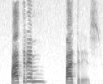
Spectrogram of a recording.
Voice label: "patrem patres", latin; santillana

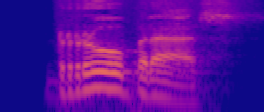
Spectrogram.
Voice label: "rubras", Latin; santillana

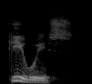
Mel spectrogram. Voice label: "civis", latin; santillana

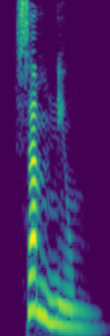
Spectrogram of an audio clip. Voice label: "samnium", Latin; santillana

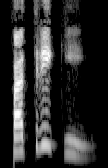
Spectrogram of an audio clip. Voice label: "patricii", Latin; santillana

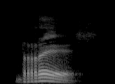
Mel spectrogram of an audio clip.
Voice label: "res", Latin; santillana

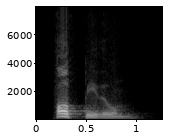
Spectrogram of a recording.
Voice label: "oppidum", latin; santillana

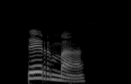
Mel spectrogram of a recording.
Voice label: "thermas", Latin; santillana

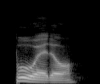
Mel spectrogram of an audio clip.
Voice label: "puero", latin; santillana

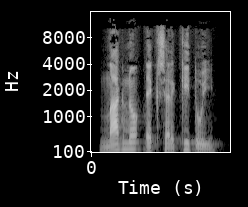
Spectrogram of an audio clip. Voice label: "magno Exercitui", Latin; santillana

